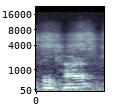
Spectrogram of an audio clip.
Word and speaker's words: Descartes: French is Descartes. The pronunciation is yes.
